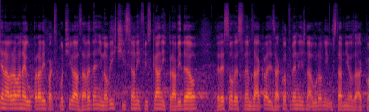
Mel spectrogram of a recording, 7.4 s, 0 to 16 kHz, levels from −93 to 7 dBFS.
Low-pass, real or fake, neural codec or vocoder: 14.4 kHz; fake; codec, 44.1 kHz, 7.8 kbps, Pupu-Codec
